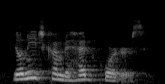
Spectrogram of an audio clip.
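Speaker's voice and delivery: usual speaking voice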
